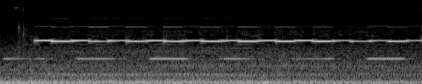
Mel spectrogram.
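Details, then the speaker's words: Freightliner bus: shrill high-pitched alarm pulses rapidly nonstop; passenger door open or not latched properly, fixed by releasing latch and pushing door closed. "hello if you experien a problem with the passenger door alarm going off it's simple Stacks to fix it"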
